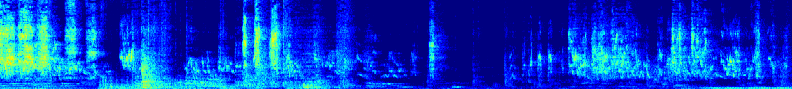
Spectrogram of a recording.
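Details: Australian budgies in a small cage produce bursts of high scratchy chatter, falling nearly silent briefly before the warbling picks up again; a low hum returns at the end.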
